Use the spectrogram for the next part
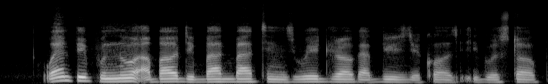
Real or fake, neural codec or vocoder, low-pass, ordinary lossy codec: fake; autoencoder, 48 kHz, 32 numbers a frame, DAC-VAE, trained on Japanese speech; 19.8 kHz; none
